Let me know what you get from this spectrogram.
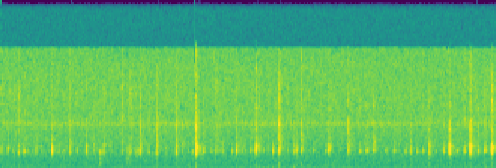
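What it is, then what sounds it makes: Frosted plastic lid. Fingertips and nails tap and scratch the face and rim of a small, round, hollow, translucent frosted plastic lid. The result is a quiet run of sharp, bright clicks with brief scratchy textures, which die out almost instantly, over a steady low hum.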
